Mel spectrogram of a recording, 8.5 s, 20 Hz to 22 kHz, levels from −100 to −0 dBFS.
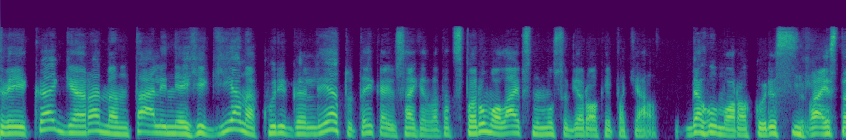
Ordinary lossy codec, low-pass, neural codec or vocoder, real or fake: MP3, 96 kbps; 10.8 kHz; vocoder, 44.1 kHz, 128 mel bands every 512 samples, BigVGAN v2; fake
